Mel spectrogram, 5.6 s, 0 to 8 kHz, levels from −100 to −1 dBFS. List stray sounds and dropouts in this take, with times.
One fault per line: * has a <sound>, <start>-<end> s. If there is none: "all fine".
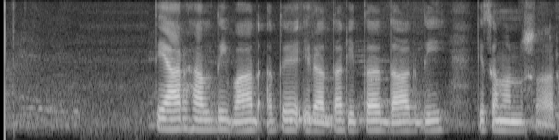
all fine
